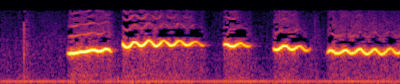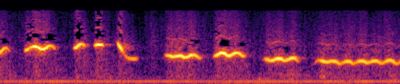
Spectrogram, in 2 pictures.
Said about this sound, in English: The next one's very easy. I don't think I'll even give you the line. I'll whistle it for you instead.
